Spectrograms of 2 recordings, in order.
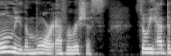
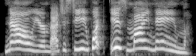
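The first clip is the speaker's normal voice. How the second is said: very high, slow, louder gloat; taunting little man; 10 semitones higher, 4 dB louder, slower than usual. Acted. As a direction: savour the question.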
